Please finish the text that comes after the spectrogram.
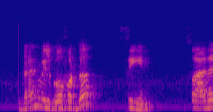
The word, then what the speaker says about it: cin: Then we'll go for the cin. So as I said, so console input. Previously it is console output. It is console input, as it is pronounced as cin.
